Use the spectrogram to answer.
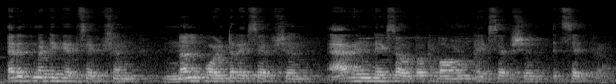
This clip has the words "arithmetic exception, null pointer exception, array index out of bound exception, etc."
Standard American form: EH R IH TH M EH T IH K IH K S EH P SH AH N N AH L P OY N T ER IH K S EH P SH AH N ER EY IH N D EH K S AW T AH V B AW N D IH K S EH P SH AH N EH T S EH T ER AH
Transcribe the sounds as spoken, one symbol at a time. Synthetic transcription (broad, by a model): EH R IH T M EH T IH K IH K S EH P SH AH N N AH L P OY L T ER IH K S EH P SH AH N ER IH N D EH K S AW T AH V B AW N D IH K S EH P SH AH N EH T S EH T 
